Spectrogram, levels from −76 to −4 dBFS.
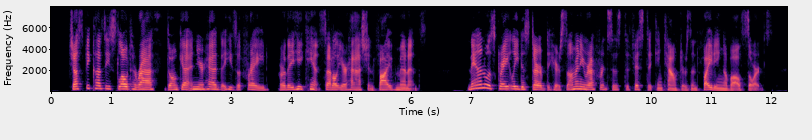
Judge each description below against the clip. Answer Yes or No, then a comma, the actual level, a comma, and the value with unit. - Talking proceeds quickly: Yes, fast, 210 wpm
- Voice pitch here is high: Yes, high, 195 Hz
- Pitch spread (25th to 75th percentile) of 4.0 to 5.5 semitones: Yes, average, 4.6 semitones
